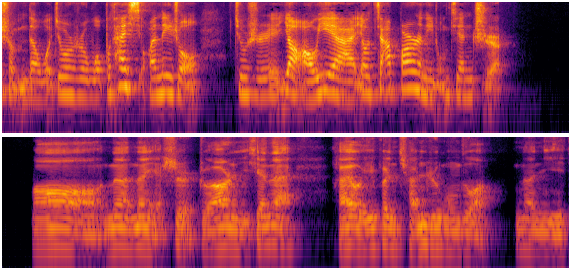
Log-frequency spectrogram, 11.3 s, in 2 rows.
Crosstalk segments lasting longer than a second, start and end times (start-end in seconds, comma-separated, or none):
none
